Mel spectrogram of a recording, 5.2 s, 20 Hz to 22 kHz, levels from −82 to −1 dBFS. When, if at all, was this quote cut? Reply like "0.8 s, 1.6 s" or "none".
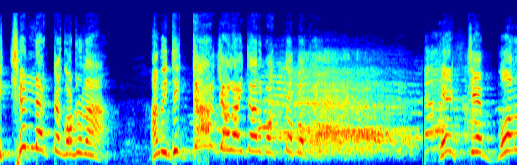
4.2 s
